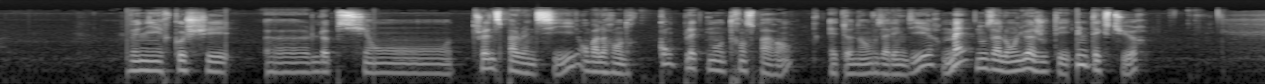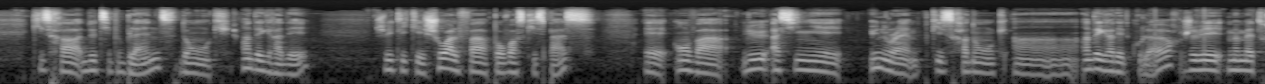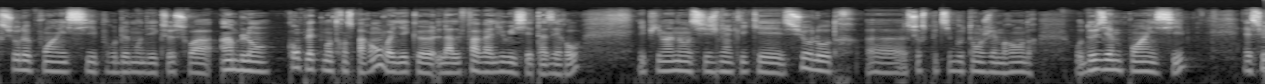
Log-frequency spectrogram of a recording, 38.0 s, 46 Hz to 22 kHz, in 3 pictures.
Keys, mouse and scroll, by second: 1.8-3.8 scroll down 6, 3.8 click, 4.3 click, 5.5 click, 6.3-7.2 scroll up 10, 8.0 click, 9.3 click, 11.0 click, 11.9 click, 14.7 scroll down 2, 14.8 scroll up 1, 15.4 click, 18.2 click, 18.9 click, 22.8 click, 23.5 click, 23.7 click, 24.7 click, 27.7 click, 32.2 click, 35.0 click, 36.3 click, 37.5 click.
